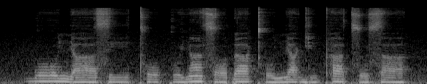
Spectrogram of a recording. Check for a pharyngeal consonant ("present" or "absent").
absent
